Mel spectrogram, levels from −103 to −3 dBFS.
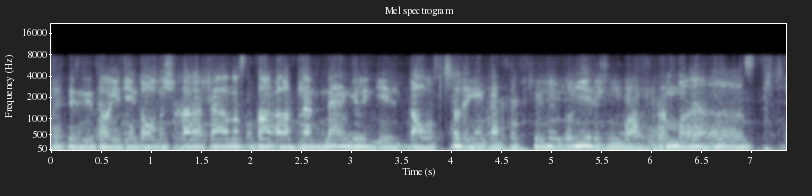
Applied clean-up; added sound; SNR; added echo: neural separator model SepFormer DNS4.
